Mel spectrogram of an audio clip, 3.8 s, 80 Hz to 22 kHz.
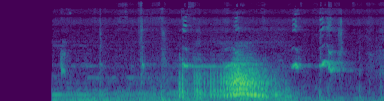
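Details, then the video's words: Three-week-old Italian Greyhound puppies give soft whimpers and thin squeaky yips, with one fuller whine near the middle. "Cute puppies making funny noises Italian Greyhound (3 weeks old)"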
